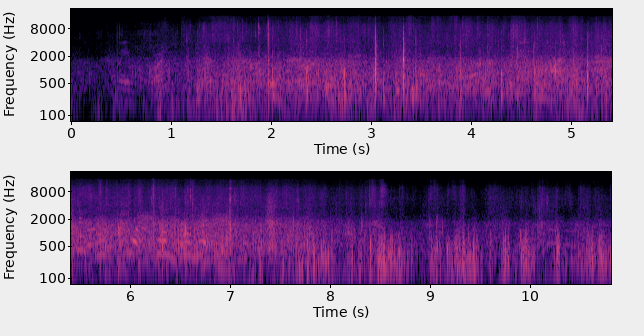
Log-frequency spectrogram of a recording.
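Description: A horse ridden at pace along a brushy woodland track: hoofbeats and rustling undergrowth, with a few sharp clicks and indistinct voices.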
